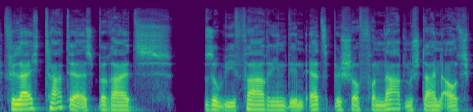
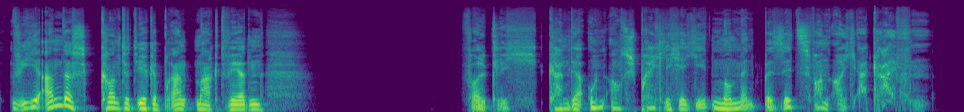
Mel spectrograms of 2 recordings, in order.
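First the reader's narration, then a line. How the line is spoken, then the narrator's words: Shivering, fearful whisper. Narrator (German): flüsterte der Totengräbersohn fröstelnd, als könnte der Feind mithören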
